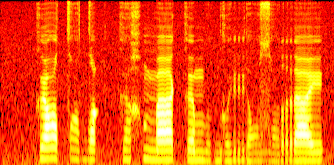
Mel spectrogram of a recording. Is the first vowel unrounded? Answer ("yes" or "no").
no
